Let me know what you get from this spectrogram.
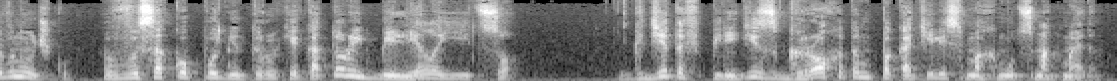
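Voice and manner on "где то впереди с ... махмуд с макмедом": ordinary delivery, nothing marked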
